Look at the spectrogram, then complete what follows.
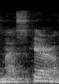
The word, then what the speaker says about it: Mascara: It's called Mascara Fighters, but you read it as Mascara Fighters because it's starring Spanish characters.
